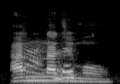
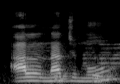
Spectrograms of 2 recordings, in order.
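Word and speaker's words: النجم: না হচ্ছে না আচ্ছা তার মানে আল নাজমু যদি কেউ বলে সেটা ভুল হবে রাইট কি বলতে হবে আন নাজমু নাজমু মোটামুটি আশা করি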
